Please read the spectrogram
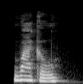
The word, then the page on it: waggle: British English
